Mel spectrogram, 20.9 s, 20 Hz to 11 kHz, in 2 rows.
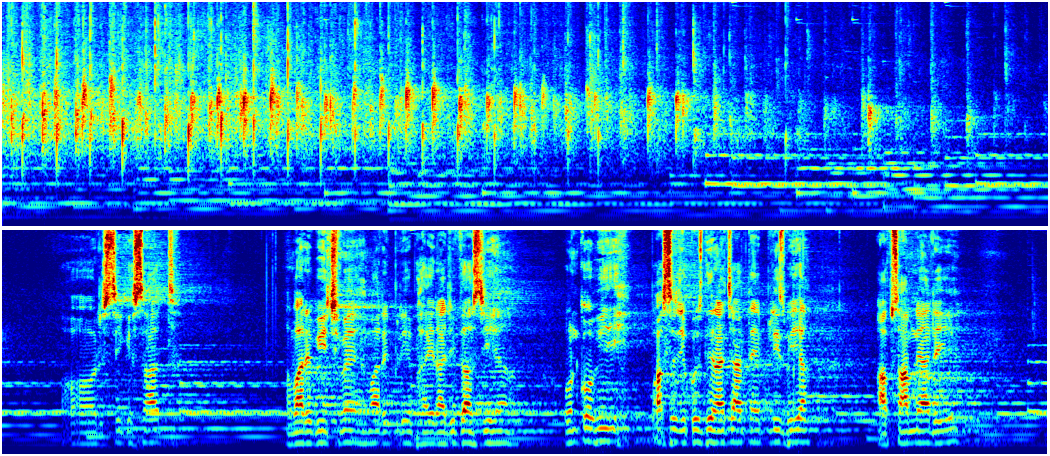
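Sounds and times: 
church audience clapping: 0.0 - 11.0
music with held tones: 0.0 - 20.9
speech: 11.5 - 12.4, 13.3 - 18.6, 19.2 - 20.1.

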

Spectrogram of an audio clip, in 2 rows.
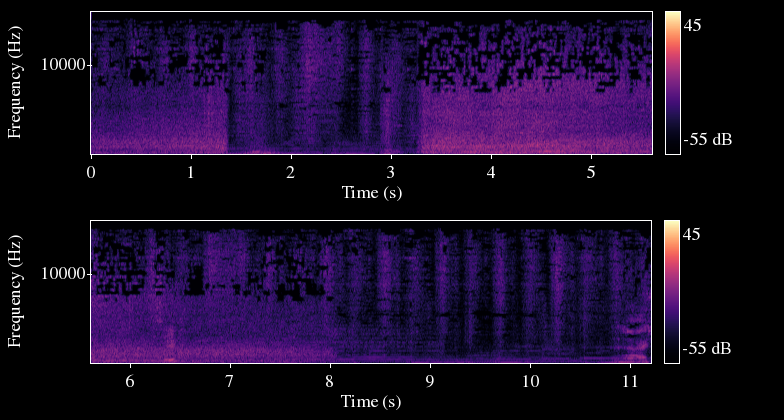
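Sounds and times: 
car driving past outdoors: 0.0 - 1.4, 3.2 - 8.2.

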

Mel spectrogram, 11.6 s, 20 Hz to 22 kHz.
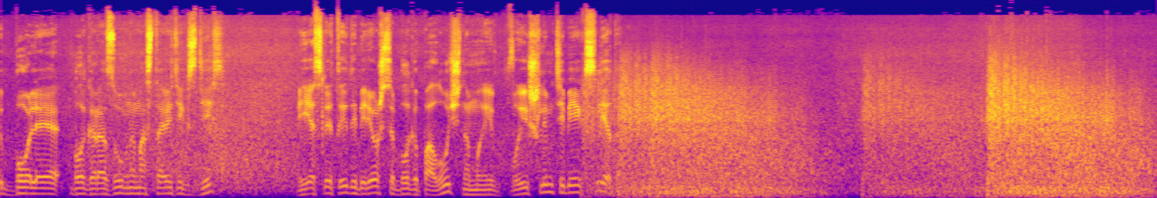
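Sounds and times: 
speech: 0.0 - 7.0
distress cannon shots from a sinking ship: 5.8 - 11.5
storm roaring: 5.8 - 11.5.

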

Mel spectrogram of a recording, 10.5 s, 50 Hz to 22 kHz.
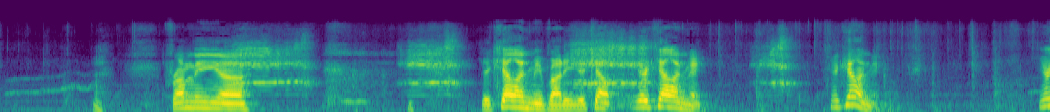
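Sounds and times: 
speech: 0.9 - 1.1, 1.7 - 2.7, 4.8 - 7.1, 8.3 - 8.9
goat bleating: 2.1 - 3.2, 3.9 - 4.8, 5.6 - 6.7, 7.5 - 8.1.

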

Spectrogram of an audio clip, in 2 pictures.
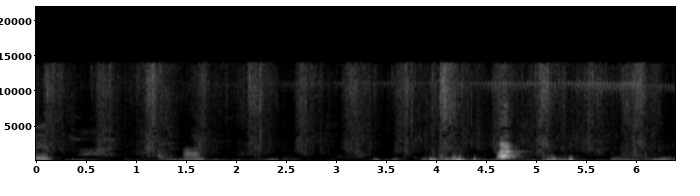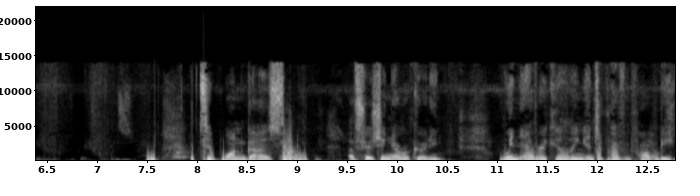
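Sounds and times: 
speech: 1.5 - 1.9, 8.1 - 12.7
dog barking and whimpering: 4.6 - 4.9, 7.7 - 8.0.

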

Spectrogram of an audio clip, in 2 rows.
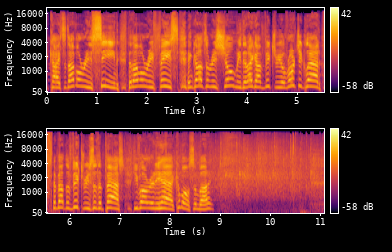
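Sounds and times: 
speech: 0.0 - 9.0
audience clapping: 6.0 - 11.0.

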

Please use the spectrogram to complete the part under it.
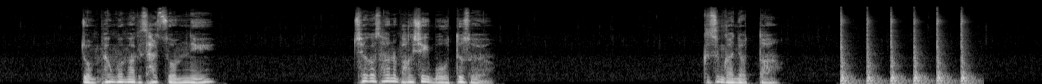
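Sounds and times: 
speech: 0.8 - 2.2, 3.6 - 5.0, 7.0 - 7.8
forceful knocking on a bedroom door: 8.4 - 9.9.

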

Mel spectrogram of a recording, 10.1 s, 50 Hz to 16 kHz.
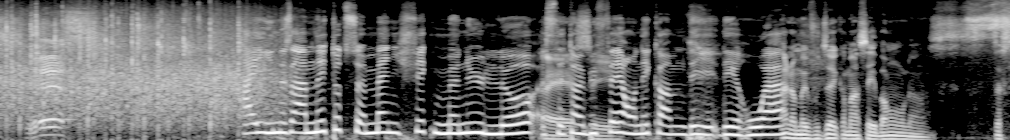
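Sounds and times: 
small group applauding: 0.0 - 3.2
speech: 2.4 - 10.0.

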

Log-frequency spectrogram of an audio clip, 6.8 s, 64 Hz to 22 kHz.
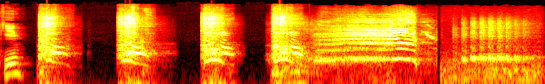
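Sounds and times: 
speech: 0.0 - 0.7
Velociraptor call mixed from dolphin, walrus, goose, turtle and bird sounds: 0.5 - 5.5.

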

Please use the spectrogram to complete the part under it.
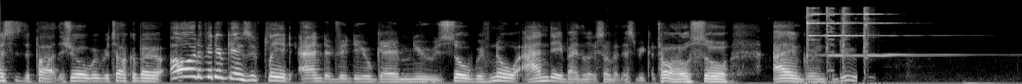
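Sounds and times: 
speech: 0.0 - 8.8
bright metallic bell strike ringing: 8.1 - 10.2.

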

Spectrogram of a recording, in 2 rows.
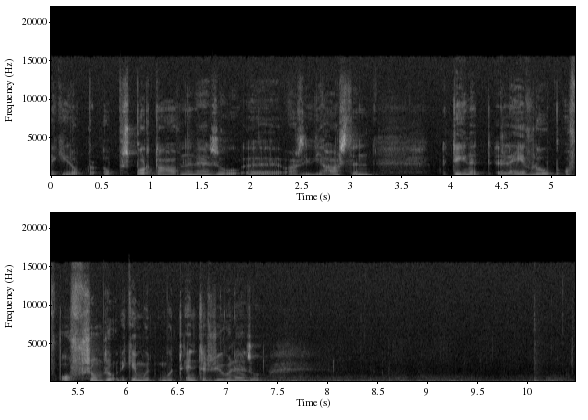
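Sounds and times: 
speech: 0.0 - 7.8
thunder rumbling as a summer evening storm begins: 5.0 - 10.4.

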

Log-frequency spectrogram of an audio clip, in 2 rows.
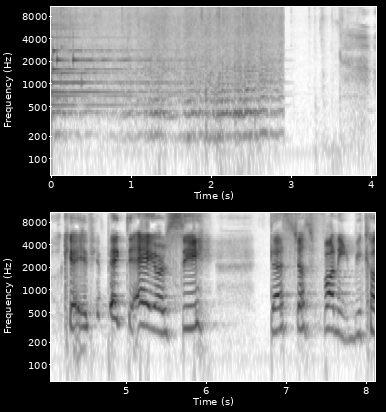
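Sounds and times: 
bees buzzing in nearby trees: 0.0 - 2.9
speech: 4.3 - 6.1, 6.8 - 8.1.

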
